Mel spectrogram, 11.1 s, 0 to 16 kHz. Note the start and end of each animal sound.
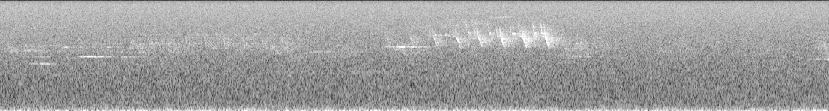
[0.00, 11.06] Red-eyed Vireo (Vireo olivaceus)
[0.14, 2.10] Hermit Thrush (Catharus guttatus)
[2.15, 3.78] Ovenbird (Seiurus aurocapilla)
[4.76, 6.18] Hermit Thrush (Catharus guttatus)
[5.48, 7.57] Ovenbird (Seiurus aurocapilla)
[10.55, 11.06] Hermit Thrush (Catharus guttatus)

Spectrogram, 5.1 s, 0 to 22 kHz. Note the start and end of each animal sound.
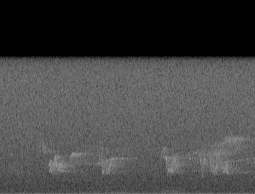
[0.00, 5.11] Red-eyed Vireo (Vireo olivaceus)
[1.28, 2.71] Eastern Wood-Pewee (Contopus virens)
[3.38, 5.03] Black-throated Blue Warbler (Setophaga caerulescens)
[3.70, 5.11] Eastern Wood-Pewee (Contopus virens)

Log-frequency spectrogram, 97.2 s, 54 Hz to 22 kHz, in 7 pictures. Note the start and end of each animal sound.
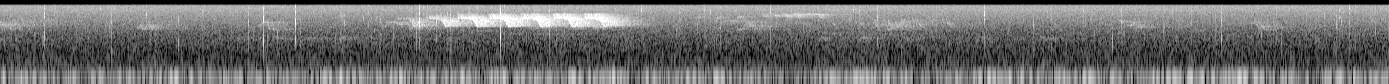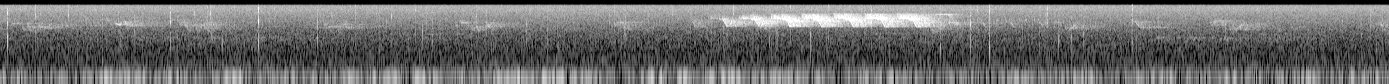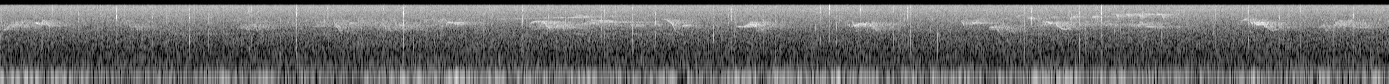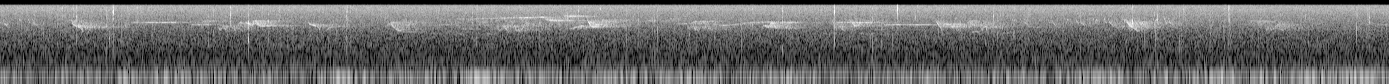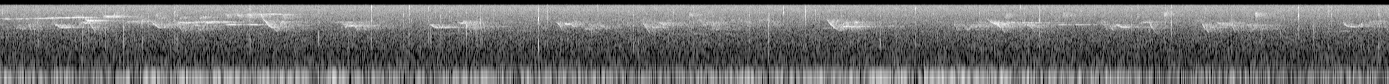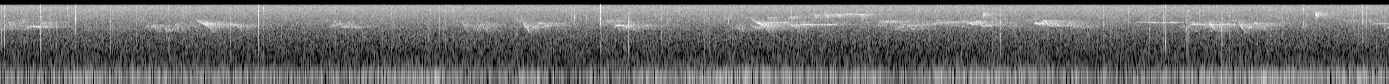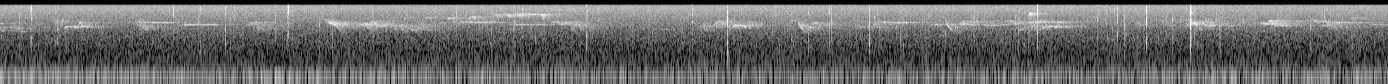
[0.00, 59.47] Red-eyed Vireo (Vireo olivaceus)
[2.28, 3.64] American Crow (Corvus brachyrhynchos)
[3.80, 6.47] Ovenbird (Seiurus aurocapilla)
[6.98, 8.40] Blackburnian Warbler (Setophaga fusca)
[7.74, 9.77] Ovenbird (Seiurus aurocapilla)
[10.19, 10.67] American Crow (Corvus brachyrhynchos)
[20.75, 24.45] Ovenbird (Seiurus aurocapilla)
[25.24, 26.84] American Crow (Corvus brachyrhynchos)
[30.62, 32.32] Ovenbird (Seiurus aurocapilla)
[32.57, 34.07] Black-throated Green Warbler (Setophaga virens)
[32.97, 34.44] Eastern Wood-Pewee (Contopus virens)
[33.69, 34.65] Black-capped Chickadee (Poecile atricapillus)
[37.90, 39.32] Black-capped Chickadee (Poecile atricapillus)
[37.98, 39.64] Blackburnian Warbler (Setophaga fusca)
[42.91, 44.00] Black-capped Chickadee (Poecile atricapillus)
[46.14, 47.75] Black-throated Green Warbler (Setophaga virens)
[48.49, 49.77] Eastern Wood-Pewee (Contopus virens)
[49.98, 51.22] Black-capped Chickadee (Poecile atricapillus)
[51.54, 53.56] Ovenbird (Seiurus aurocapilla)
[55.49, 56.99] Black-throated Green Warbler (Setophaga virens)
[57.10, 58.58] Blackburnian Warbler (Setophaga fusca)
[57.25, 58.32] Black-capped Chickadee (Poecile atricapillus)
[59.94, 97.22] Red-eyed Vireo (Vireo olivaceus)
[65.52, 66.72] Black-capped Chickadee (Poecile atricapillus)
[76.70, 78.22] Blackburnian Warbler (Setophaga fusca)
[76.83, 77.98] Black-capped Chickadee (Poecile atricapillus)
[78.10, 79.42] Eastern Wood-Pewee (Contopus virens)
[80.66, 81.98] Black-capped Chickadee (Poecile atricapillus)
[84.58, 85.64] Black-capped Chickadee (Poecile atricapillus)
[87.24, 88.96] Blackburnian Warbler (Setophaga fusca)
[87.73, 88.97] Black-capped Chickadee (Poecile atricapillus)
[91.97, 93.10] Black-capped Chickadee (Poecile atricapillus)
[92.70, 94.22] Eastern Wood-Pewee (Contopus virens)
[94.51, 96.29] Ovenbird (Seiurus aurocapilla)
[96.45, 97.22] Black-capped Chickadee (Poecile atricapillus)

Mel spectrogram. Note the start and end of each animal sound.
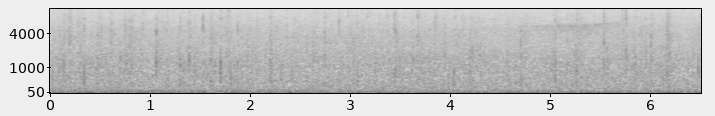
[4.50, 5.79] Black-throated Blue Warbler (Setophaga caerulescens)

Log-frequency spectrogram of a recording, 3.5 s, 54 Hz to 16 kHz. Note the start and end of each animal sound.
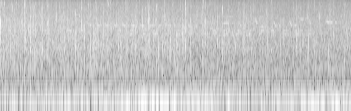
[0.00, 3.22] Red-breasted Nuthatch (Sitta canadensis)
[0.45, 3.51] Winter Wren (Troglodytes hiemalis)

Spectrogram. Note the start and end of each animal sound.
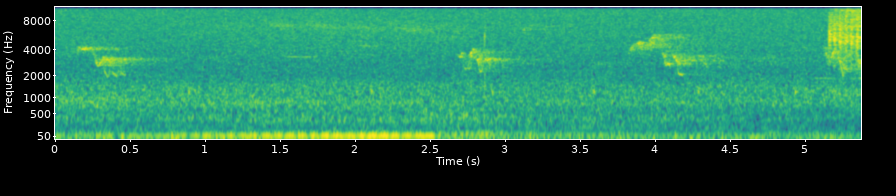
[0.00, 5.38] Red-eyed Vireo (Vireo olivaceus)

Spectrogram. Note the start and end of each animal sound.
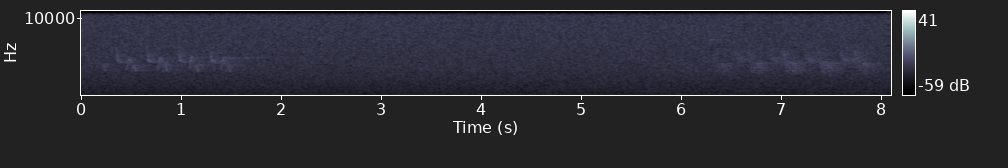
[0.02, 1.69] Ovenbird (Seiurus aurocapilla)
[5.46, 8.11] Mourning Dove (Zenaida macroura)
[6.19, 8.05] Ovenbird (Seiurus aurocapilla)

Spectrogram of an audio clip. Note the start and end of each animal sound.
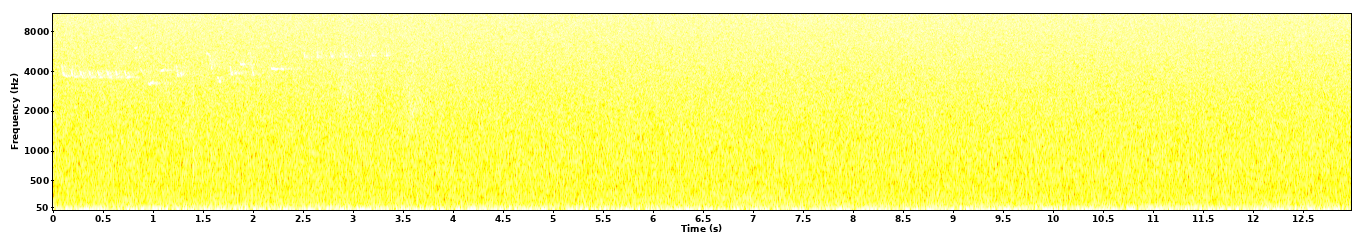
[0.00, 3.39] Winter Wren (Troglodytes hiemalis)

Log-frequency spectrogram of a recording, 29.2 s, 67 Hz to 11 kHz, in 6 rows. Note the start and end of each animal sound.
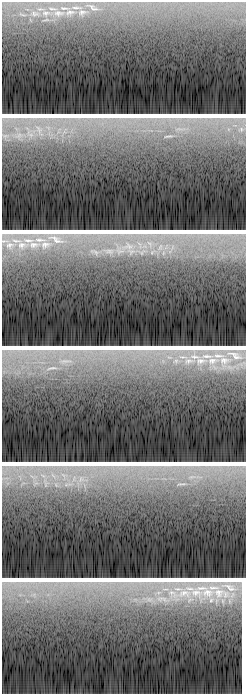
[0.00, 1.29] Hermit Thrush (Catharus guttatus)
[0.06, 2.25] Blackburnian Warbler (Setophaga fusca)
[4.43, 6.57] Nashville Warbler (Leiothlypis ruficapilla)
[7.31, 8.82] Black-throated Green Warbler (Setophaga virens)
[9.34, 11.14] Blackburnian Warbler (Setophaga fusca)
[11.13, 12.52] Black-throated Blue Warbler (Setophaga caerulescens)
[11.46, 13.36] Nashville Warbler (Leiothlypis ruficapilla)
[13.06, 14.87] Ovenbird (Seiurus aurocapilla)
[14.59, 16.20] Black-throated Green Warbler (Setophaga virens)
[15.07, 16.64] Hermit Thrush (Catharus guttatus)
[17.72, 19.69] Blackburnian Warbler (Setophaga fusca)
[18.47, 19.90] Black-throated Blue Warbler (Setophaga caerulescens)
[19.69, 21.54] Nashville Warbler (Leiothlypis ruficapilla)
[22.10, 23.78] Black-throated Green Warbler (Setophaga virens)
[23.04, 24.07] Hermit Thrush (Catharus guttatus)
[24.42, 25.44] Magnolia Warbler (Setophaga magnolia)
[26.92, 28.21] Black-throated Blue Warbler (Setophaga caerulescens)
[27.18, 29.21] Blackburnian Warbler (Setophaga fusca)
[27.78, 29.20] Nashville Warbler (Leiothlypis ruficapilla)

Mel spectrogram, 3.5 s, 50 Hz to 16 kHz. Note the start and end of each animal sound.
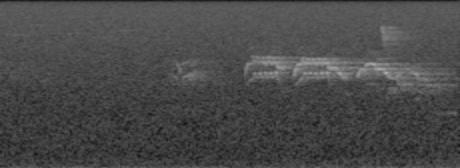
[1.80, 3.46] Veery (Catharus fuscescens)

